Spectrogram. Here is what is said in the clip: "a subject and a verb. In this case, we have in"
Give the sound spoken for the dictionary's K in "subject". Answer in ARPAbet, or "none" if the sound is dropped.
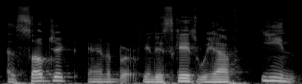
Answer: K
